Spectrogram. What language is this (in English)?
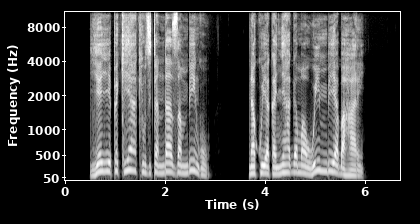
Swahili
